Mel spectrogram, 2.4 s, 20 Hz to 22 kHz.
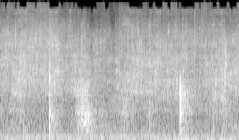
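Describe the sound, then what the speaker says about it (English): Marinated mutton fries with onions in a bhuna masala, a quiet, even sizzle broken by two sharp clinks of a stirring spoon, with nobody speaking. "Fry the meat until it takes on a splendid color, about 5 minutes"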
